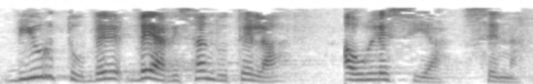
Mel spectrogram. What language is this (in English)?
Basque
